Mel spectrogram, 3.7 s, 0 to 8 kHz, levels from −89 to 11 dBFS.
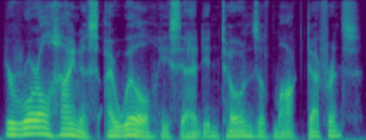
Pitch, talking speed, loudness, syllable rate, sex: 100 Hz, 195 wpm, -17 LUFS, 4.9 syllables/s, male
